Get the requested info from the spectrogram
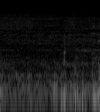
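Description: Faint, steady rushing of a penny can alcohol stove burning with its afterburner jets lit.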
